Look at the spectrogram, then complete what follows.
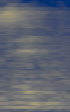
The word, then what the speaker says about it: Zen: Dhyan, from dhyan, in Japanese pronounced as Zen.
